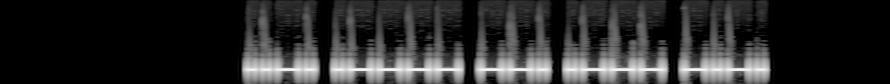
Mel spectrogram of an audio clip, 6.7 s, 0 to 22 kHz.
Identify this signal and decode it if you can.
Morse code, heard as a keyed tone, about 21 wpm, 700 Hz. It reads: F1GJC
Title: DXCC-100 Call Signs - 5 Characters - Repeated 3x - 22wpm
